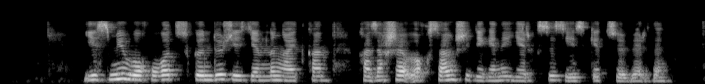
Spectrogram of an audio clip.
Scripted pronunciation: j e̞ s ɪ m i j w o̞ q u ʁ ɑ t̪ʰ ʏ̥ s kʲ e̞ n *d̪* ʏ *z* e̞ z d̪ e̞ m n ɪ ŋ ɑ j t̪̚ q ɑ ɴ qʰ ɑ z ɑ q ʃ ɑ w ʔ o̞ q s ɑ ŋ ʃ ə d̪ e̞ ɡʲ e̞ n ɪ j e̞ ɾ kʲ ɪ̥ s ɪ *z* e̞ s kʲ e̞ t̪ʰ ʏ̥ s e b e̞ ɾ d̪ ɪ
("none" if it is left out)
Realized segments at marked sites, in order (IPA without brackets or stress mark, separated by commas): d̪, ʒ, z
